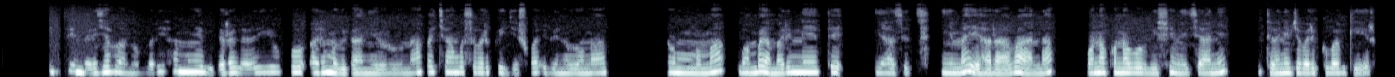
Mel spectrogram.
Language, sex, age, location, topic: Kinyarwanda, female, 18-24, Kigali, health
